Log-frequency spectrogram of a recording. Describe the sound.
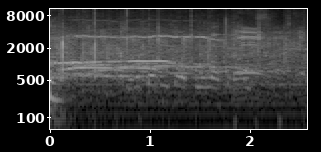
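An audience breaks into steady applause, many hands clapping at once in a dense, continuous patter, with voices calling out over the clapping.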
